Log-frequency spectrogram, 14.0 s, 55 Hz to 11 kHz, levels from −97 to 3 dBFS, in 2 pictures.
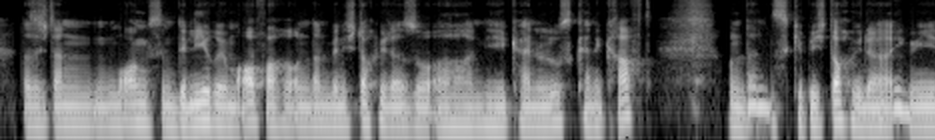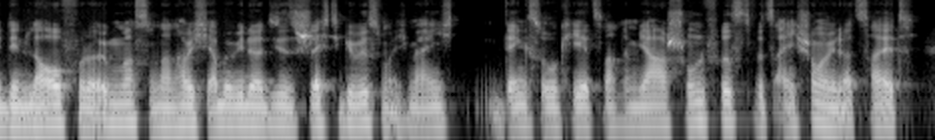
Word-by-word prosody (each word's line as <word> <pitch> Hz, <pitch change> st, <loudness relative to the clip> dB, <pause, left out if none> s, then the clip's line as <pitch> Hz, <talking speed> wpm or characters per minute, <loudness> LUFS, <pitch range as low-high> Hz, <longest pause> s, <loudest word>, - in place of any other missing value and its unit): dass 100 Hz, -1 st, -2 dB
ich 95 Hz, -, -5 dB
dann 100 Hz, 0 st, -1 dB
morgens 105 Hz, 0 st, 0 dB
im 100 Hz, -, -1 dB
Delirium 105 Hz, -1 st, +4 dB
aufwache 105 Hz, -3 st, +3 dB
und 95 Hz, 0 st, -1 dB
dann 100 Hz, 0 st, -1 dB
bin 100 Hz, -, +1 dB
ich 95 Hz, -, -6 dB
doch 110 Hz, -1 st, +1 dB
wieder 95 Hz, -2 st, +2 dB
so: 95 Hz, 0 st, -1 dB
„Ah 95 Hz, 0 st, -2 dB
ne, 95 Hz, 0 st, -2 dB
keine 95 Hz, 0 st, -2 dB
Lust, 105 Hz, +2 st, -2 dB
keine 95 Hz, 0 st, -4 dB
Kraft.“ -, -, -2 dB, 0.5 s
Und 95 Hz, -2 st, -2 dB
dann 95 Hz, -2 st, +2 dB
skippe 105 Hz, +1 st, -5 dB
ich 95 Hz, -, -4 dB
doch 120 Hz, 0 st, +5 dB
wieder 95 Hz, 0 st, +2 dB
irgendwie 95 Hz, -, +2 dB
den 95 Hz, 0 st, +3 dB
Lauf 105 Hz, +2 st, +5 dB
oder 95 Hz, -2 st, +4 dB
irgendwas 110 Hz, 0 st, 0 dB
und 95 Hz, -, -4 dB
dann 95 Hz, 0 st, -1 dB
habe 100 Hz, -, +3 dB
ich 100 Hz, 0 st, -4 dB
aber 100 Hz, +1 st, +2 dB
wieder 100 Hz, -1 st, +3 dB
dieses 100 Hz, -1 st, -2 dB
schlechte 105 Hz, 0 st, +1 dB
Gewissen, 110 Hz, +1 st, -1 dB
weil -, -, -7 dB
ich 100 Hz, -, -15 dB
mir 95 Hz, -, -5 dB
eigentlich 95 Hz, +1 st, -5 dB, 0.2 s
denke 100 Hz, +1 st, -4 dB
so: 100 Hz, -, -3 dB
„Okay, 100 Hz, +1 st, -4 dB
jetzt 100 Hz, 0 st, -1 dB
nach 100 Hz, -1 st, -7 dB
'nem 95 Hz, 0 st, -8 dB
Jahr 100 Hz, 0 st, 0 dB
Schonfrist 115 Hz, +2 st, -3 dB
wird's 100 Hz, -, -9 dB
eigentlich 105 Hz, 0 st, -7 dB
schon 120 Hz, -, -3 dB
mal 100 Hz, -2 st, +2 dB
wieder -, -, -2 dB
Zeit, -, -, -3 dB
100 Hz, 250 wpm, -24 LUFS, 95-105 Hz, 0.5 s, doch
